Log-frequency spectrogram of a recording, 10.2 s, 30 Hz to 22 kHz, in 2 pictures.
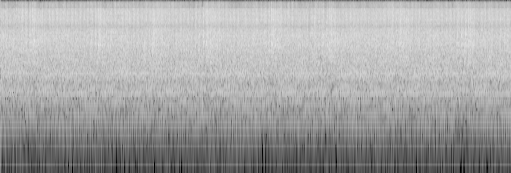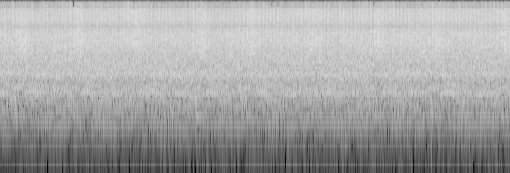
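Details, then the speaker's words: Craftsman LT1000 Briggs Intek mower on a cheap replacement carb with jets too small for the Intek: a buzzy, uneven run at no load, pitch wavering and hunting, running like crap. The jet needs drilling out a thousandth. "now awesome know it runs like crap I do have to drill that jet out a thousandth or so on that carb"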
